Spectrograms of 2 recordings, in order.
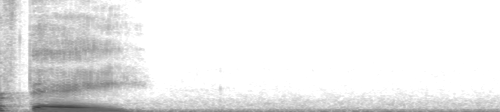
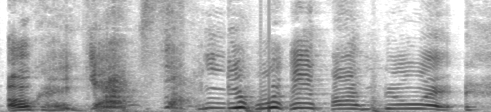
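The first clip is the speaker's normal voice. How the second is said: high, loud, excited gotcha; triumphant squeal; 5 dB louder than usual. Real, not acted. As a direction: crow it, delighted she guessed right. Guessing a viewer's star sign.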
